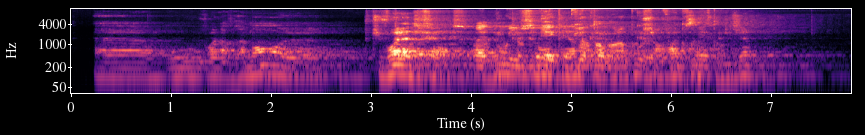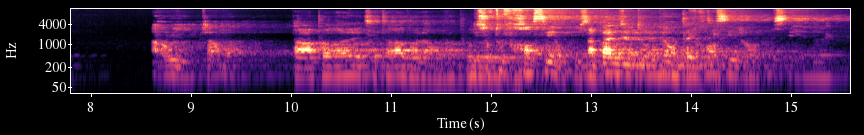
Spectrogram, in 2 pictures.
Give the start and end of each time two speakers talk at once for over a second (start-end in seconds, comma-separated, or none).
4.1-6.5, 12.9-14.3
